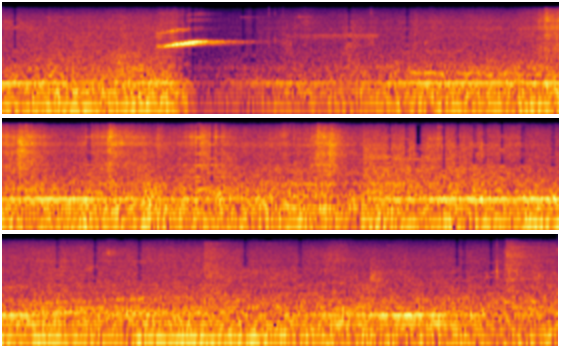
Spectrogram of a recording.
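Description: A stopped JR commuter train at a platform: a steady electrical hum from the train, a short rising tone about a second in, and a few knocks in the middle as the sliding doors close.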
